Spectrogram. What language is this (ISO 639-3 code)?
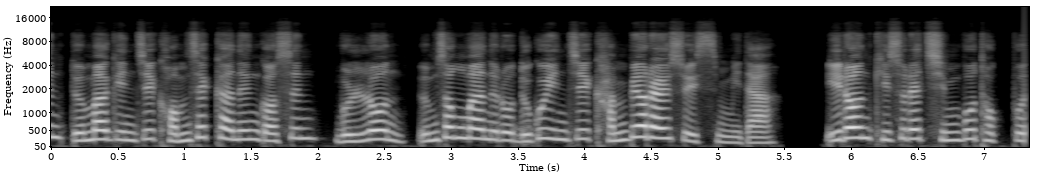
kor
